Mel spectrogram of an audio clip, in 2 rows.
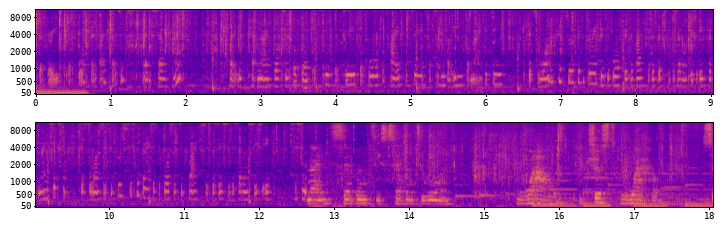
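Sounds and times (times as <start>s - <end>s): banknotes being counted: 0.0s - 18.0s.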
